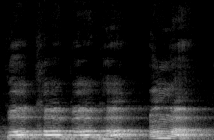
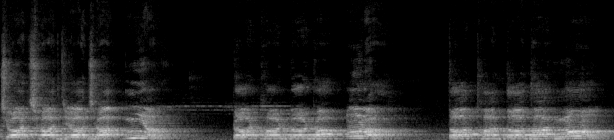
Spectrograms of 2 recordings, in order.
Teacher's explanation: नासिका से पंचम अक्षर बोल जाते हैं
